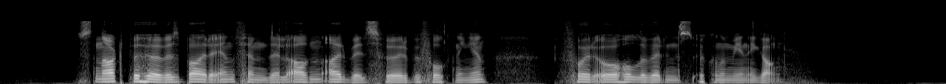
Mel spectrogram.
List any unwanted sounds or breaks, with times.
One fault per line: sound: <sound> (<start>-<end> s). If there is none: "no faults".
no faults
